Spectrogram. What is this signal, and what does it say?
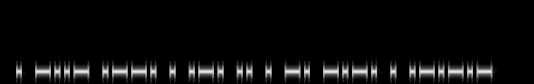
Morse code, heard as a keyed tone, about 25 wpm, 600 Hz. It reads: EXPERIENCE.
